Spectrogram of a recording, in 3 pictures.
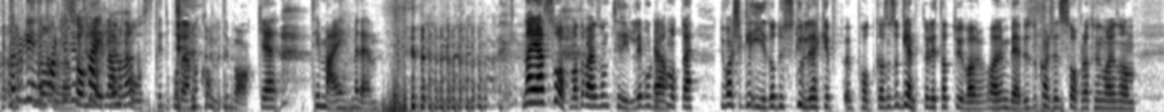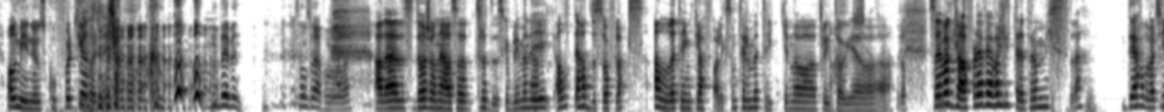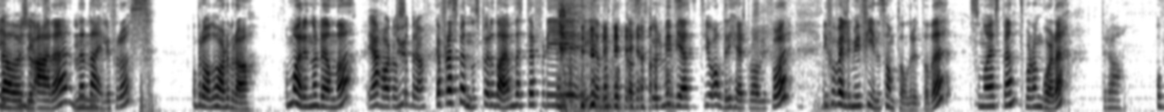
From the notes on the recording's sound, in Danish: Live fra Nieu Scene. Takk til alle som møtte opp fysisk eller på stream. Her er første del av livepodden.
